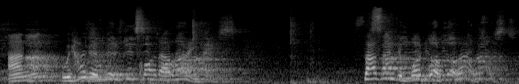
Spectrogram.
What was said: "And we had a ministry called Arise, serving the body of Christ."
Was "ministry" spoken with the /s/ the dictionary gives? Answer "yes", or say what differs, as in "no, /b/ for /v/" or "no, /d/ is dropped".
no, /s/ is dropped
